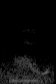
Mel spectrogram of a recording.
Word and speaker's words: Mewk: It's like M-E-W-K. – Wait. – Mock.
